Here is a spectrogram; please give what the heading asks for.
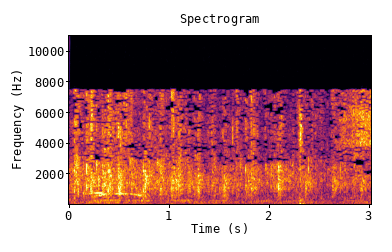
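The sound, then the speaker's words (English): A church audience applauds after a drama performance, with dense, steady clapping and crowd noise that carries on for the whole stretch. “Wonderful drama. Let's put our hands together for them.”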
